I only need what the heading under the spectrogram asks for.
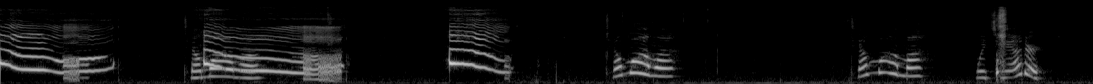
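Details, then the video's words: Poodle Buddha, crying indoors, produces several separate high whines that fall in pitch, then shorter, quieter yelping whimpers spaced a few seconds apart, with silence between them. "Crying talking poodle dog"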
